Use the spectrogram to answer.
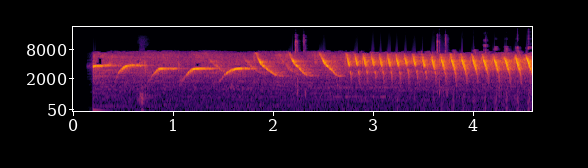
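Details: Canary in full song, used as a tutor for training other birds: a series of rising whistled sweeps that then breaks into a fast, bright, evenly repeated trill.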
